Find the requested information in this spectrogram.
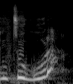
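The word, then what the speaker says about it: Nsungula: C'est Nsugula N-S-U-N-G-U-L-A.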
